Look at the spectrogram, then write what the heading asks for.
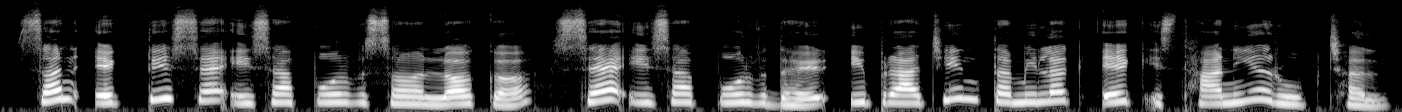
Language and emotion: Maithili, neutral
